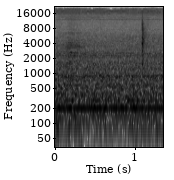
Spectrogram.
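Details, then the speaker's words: Gaming PC with newly installed CPU cooler, noise test: steady, even low hum with a soft airy rush and no ticking or rattling; fans not too quiet but running normally. "this is basically just how loud those fans are those fans they aren't too quiet"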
